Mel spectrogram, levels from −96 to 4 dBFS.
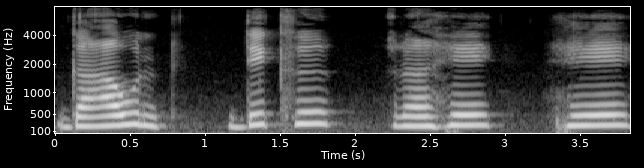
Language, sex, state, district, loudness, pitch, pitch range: Hindi, female, Madhya Pradesh, Bhopal, -16 LUFS, 235 Hz, 225-245 Hz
